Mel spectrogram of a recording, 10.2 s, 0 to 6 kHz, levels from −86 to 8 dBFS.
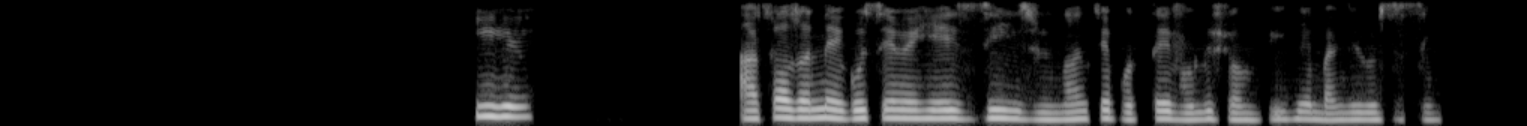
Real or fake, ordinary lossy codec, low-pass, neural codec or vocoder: fake; none; 5.4 kHz; codec, 16 kHz, 8 kbps, FunCodec, trained on LibriTTS, 25 frames a second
